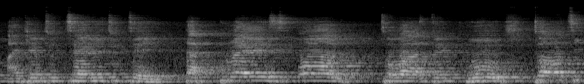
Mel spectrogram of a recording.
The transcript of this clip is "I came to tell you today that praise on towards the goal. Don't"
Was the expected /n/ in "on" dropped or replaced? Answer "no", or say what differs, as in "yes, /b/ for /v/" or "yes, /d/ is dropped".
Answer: no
